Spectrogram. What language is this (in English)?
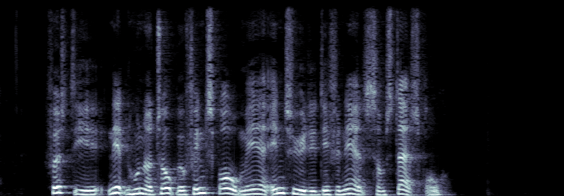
Danish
